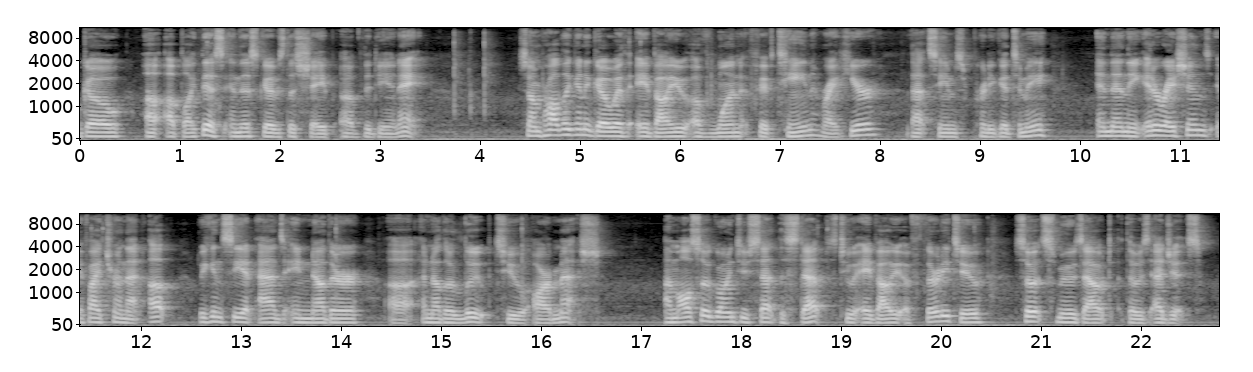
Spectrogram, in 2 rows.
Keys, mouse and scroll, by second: 1.6 scroll down 1, 3.3-3.7 scroll up 1, 3.7-5.6 shift+middle drag, 5.6-11.8 drag, 6.6 KP_1, 7.2 Return, 8.4 scroll down 1, 8.9 scroll up 1, 12.1 scroll down 1, 13.6 scroll up 1, 14.0-17.0 middle drag, 15.6 scroll up 1, 17.0 right click, 18.8-22.7 drag, 20.5 Return.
